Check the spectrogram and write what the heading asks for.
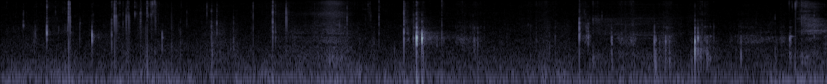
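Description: Scattered small clicks and taps from a powder brush and powder compact being handled, with the sharpest click about three seconds in.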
